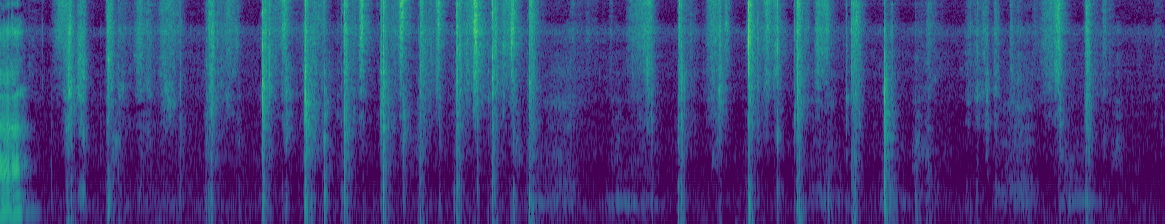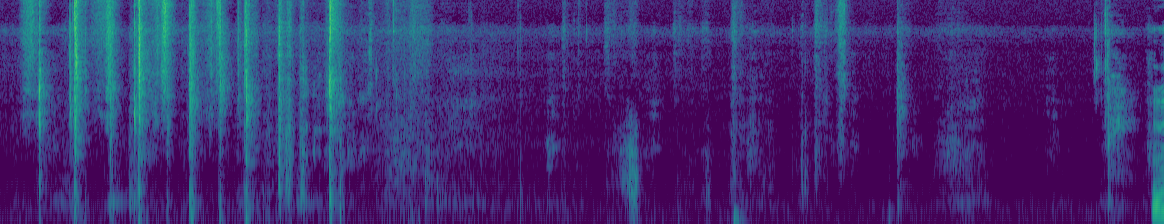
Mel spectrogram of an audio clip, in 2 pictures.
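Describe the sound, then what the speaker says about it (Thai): Tarot cards being shuffled and cut, with dense runs of crisp card riffles and flicks in bursts, then sparser taps and clicks toward the end; quiet, close and alone with no talk. "ขอเป็นตัวแทนจับไพ่ตัดไพ่ให้คนเกิดวันอังคารนะคะ"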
